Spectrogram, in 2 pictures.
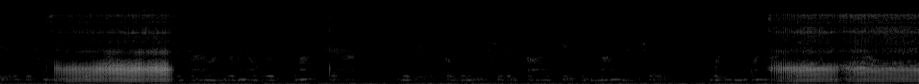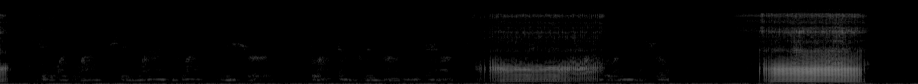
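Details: Boston Terrier dog snoring: four loud snores in about 18 seconds, rough rattling buzz on each breath in, quiet breathing between.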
